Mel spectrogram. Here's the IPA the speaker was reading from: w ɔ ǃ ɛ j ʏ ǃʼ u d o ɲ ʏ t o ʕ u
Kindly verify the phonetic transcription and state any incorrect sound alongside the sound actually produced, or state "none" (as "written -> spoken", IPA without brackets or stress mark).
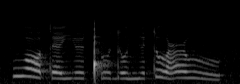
ǃ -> t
